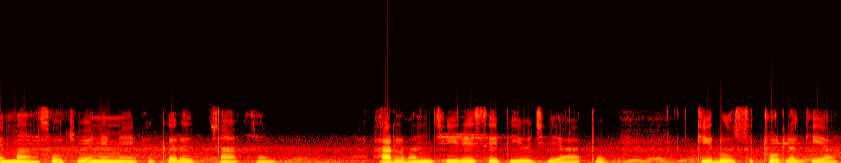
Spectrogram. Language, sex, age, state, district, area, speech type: Sindhi, female, 30-45, Delhi, South Delhi, urban, spontaneous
